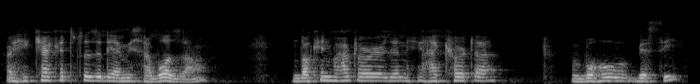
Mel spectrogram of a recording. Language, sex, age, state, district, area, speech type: Assamese, male, 30-45, Assam, Dibrugarh, rural, spontaneous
